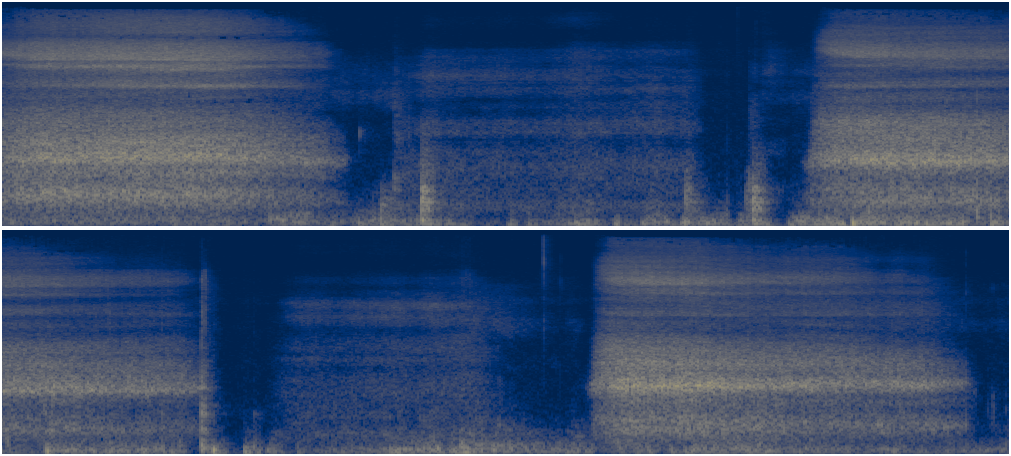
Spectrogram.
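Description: Slow, deep breathing in and out during a guided breathing exercise, with long, airy, hissing breaths. Strong, loud phases alternate with softer, quieter ones in an even rhythm, and no voices are heard.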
